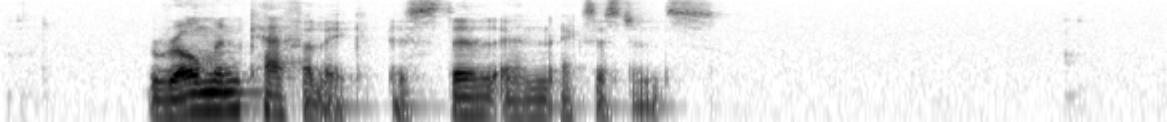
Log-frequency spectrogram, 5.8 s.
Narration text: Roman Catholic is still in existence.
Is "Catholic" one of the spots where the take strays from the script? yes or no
no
